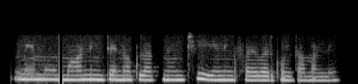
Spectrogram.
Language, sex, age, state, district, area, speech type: Telugu, female, 18-30, Andhra Pradesh, Eluru, urban, conversation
